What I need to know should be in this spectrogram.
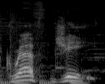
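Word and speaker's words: TheGrefg: cousin Greg from succession oh it's graph G oh so as it's spelled it's graph G okay as it's spelled but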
